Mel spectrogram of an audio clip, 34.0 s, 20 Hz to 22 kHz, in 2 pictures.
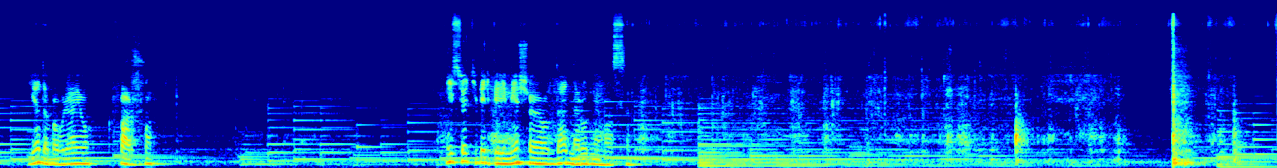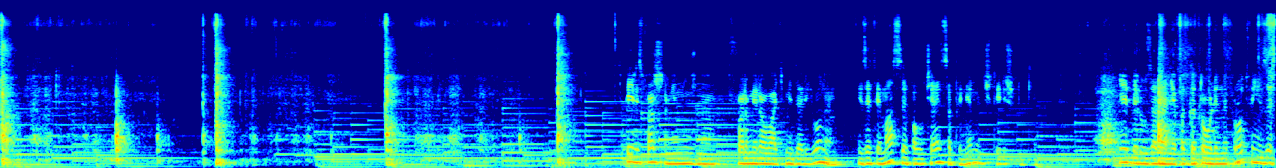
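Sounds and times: background music with held tones: 0:00.0 - 0:34.0
meat being kneaded by hand: 0:05.8 - 0:24.9, 0:31.6 - 0:34.0.

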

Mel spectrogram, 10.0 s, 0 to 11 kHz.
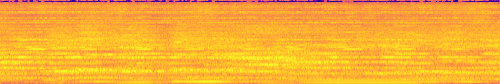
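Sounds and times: church organ chords: 0:00.0 - 0:10.0.

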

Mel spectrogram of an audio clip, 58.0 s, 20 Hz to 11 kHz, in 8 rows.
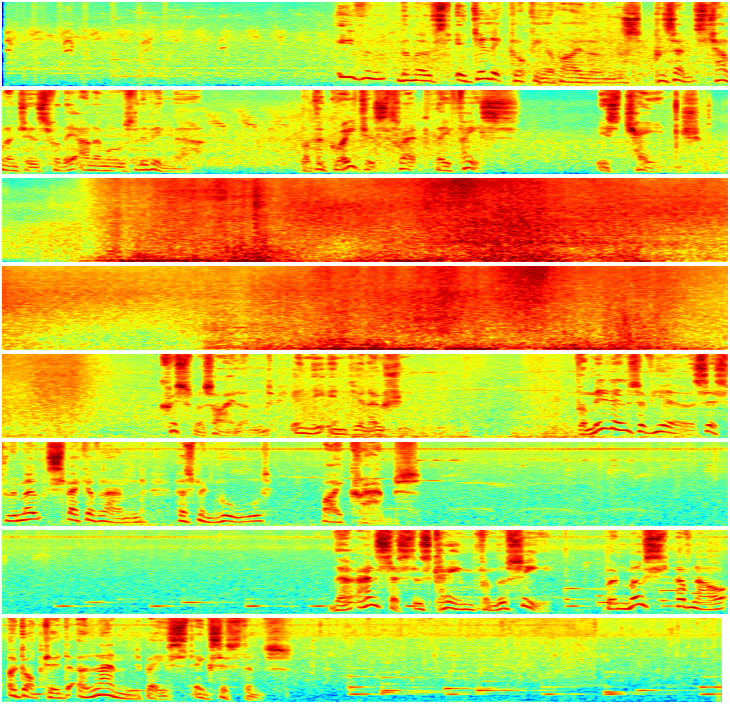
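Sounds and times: birds chirping: 0:00.0 - 0:58.0
surf breaking on rocks: 0:13.2 - 0:39.0
low steady tones: 0:44.1 - 0:53.7.

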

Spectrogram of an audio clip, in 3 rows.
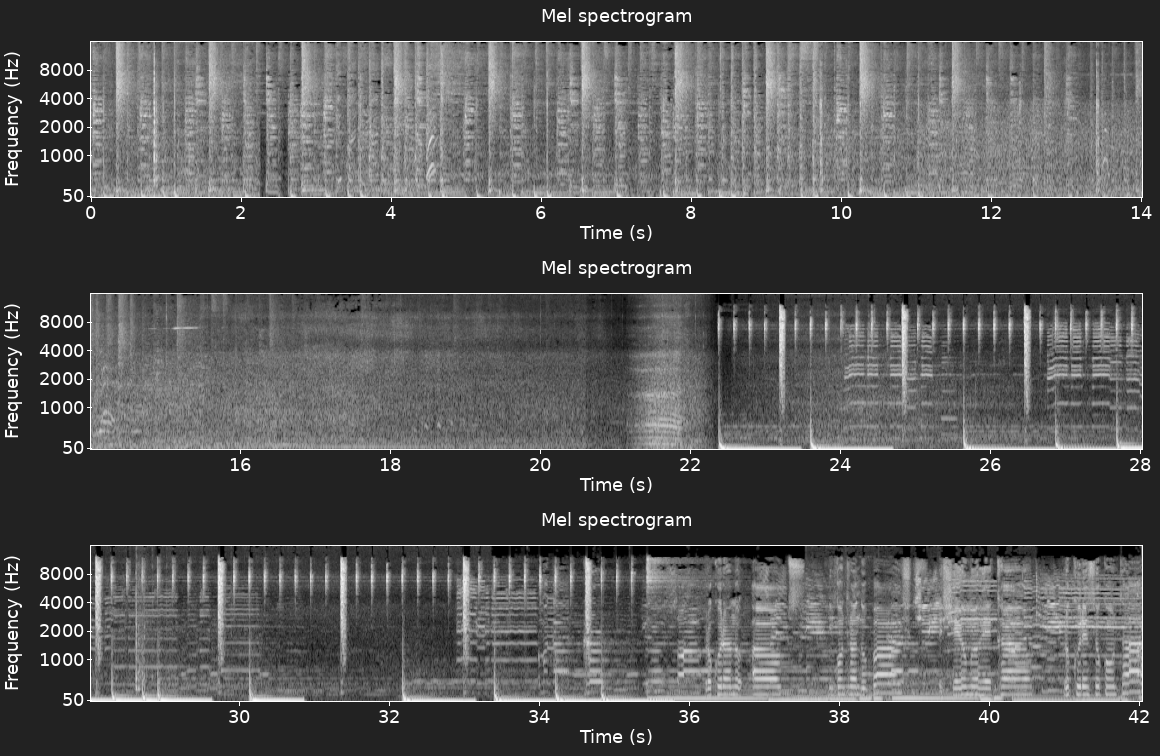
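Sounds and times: rock music with guitar: 0:00.0 - 0:14.0
music: 0:00.0 - 0:15.8, 0:22.4 - 0:42.0
city road traffic: 0:00.0 - 0:42.0
skateboard clacking on concrete: 0:00.2 - 0:01.3, 0:08.5 - 0:10.7, 0:11.6 - 0:14.1, 0:28.6 - 0:29.1
voice: 0:21.2 - 0:22.1.

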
